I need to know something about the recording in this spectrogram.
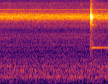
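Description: Quiet room tone: a steady faint hiss with a thin high whine, and one brief click near the end.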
